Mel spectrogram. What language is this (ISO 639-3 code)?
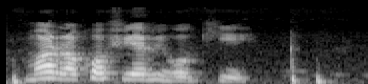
dav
